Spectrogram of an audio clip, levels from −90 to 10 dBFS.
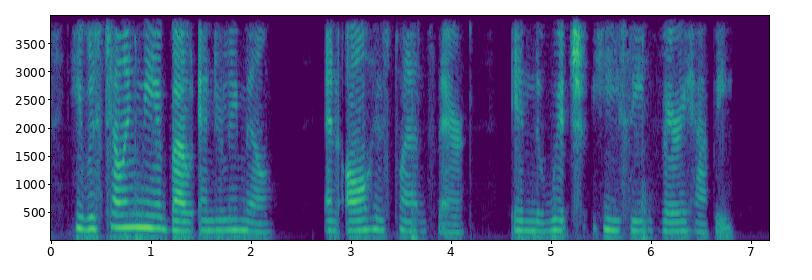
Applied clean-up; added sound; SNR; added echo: neural mask model RNNoise.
